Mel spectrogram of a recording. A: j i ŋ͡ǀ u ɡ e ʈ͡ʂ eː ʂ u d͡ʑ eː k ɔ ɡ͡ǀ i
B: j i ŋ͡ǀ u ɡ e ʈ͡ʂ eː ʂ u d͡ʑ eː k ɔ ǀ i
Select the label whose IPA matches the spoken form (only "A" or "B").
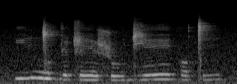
B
